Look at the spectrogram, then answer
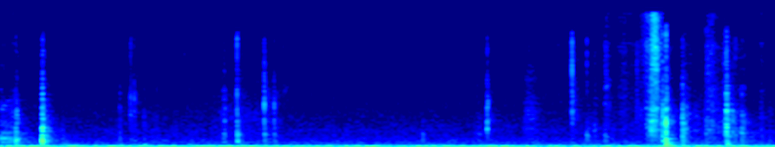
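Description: Cards being shuffled and drawn from an oracle deck in a quiet room, soft scattered ticks and brief riffling flicks, faint and close, with no talking.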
